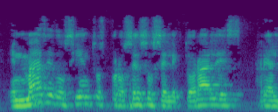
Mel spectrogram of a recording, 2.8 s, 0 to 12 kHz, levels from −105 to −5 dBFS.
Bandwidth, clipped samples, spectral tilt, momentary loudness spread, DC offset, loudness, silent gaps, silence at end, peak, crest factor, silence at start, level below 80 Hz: 7.6 kHz; under 0.1%; -5 dB/octave; 10 LU; under 0.1%; -36 LUFS; none; 0 s; -16 dBFS; 20 dB; 0.1 s; -72 dBFS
